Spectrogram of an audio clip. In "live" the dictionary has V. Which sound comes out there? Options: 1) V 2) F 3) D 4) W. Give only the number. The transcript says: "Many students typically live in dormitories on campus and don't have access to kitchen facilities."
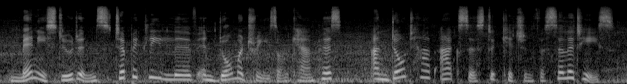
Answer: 1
